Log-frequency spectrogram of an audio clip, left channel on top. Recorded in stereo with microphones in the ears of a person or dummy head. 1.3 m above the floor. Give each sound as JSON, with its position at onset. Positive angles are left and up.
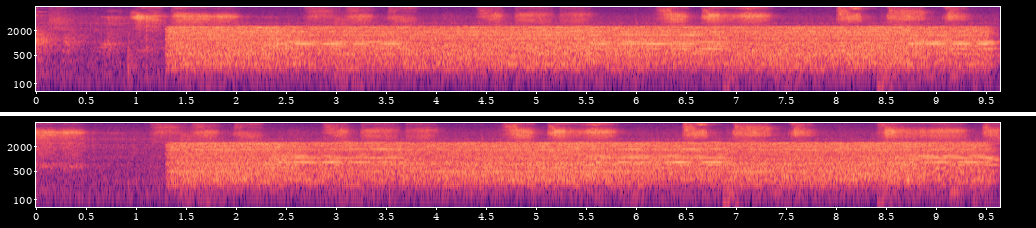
{"t": 1.3, "sound": "a buzzer", "side_deg": 45, "distance_m": 1.1}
